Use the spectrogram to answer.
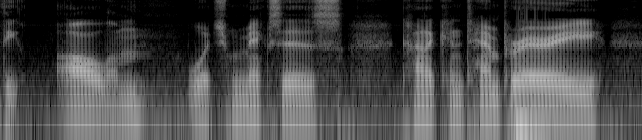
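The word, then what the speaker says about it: Ollam: i just spell it you said the alum the alum yeah and it's spelled weird it's about uh o-l-l-l-a-m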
